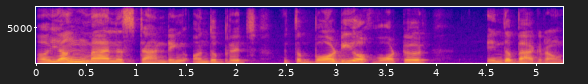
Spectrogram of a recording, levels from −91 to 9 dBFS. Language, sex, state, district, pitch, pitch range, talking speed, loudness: English, male, Karnataka, Bangalore, 130 Hz, 115-145 Hz, 170 wpm, -19 LUFS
